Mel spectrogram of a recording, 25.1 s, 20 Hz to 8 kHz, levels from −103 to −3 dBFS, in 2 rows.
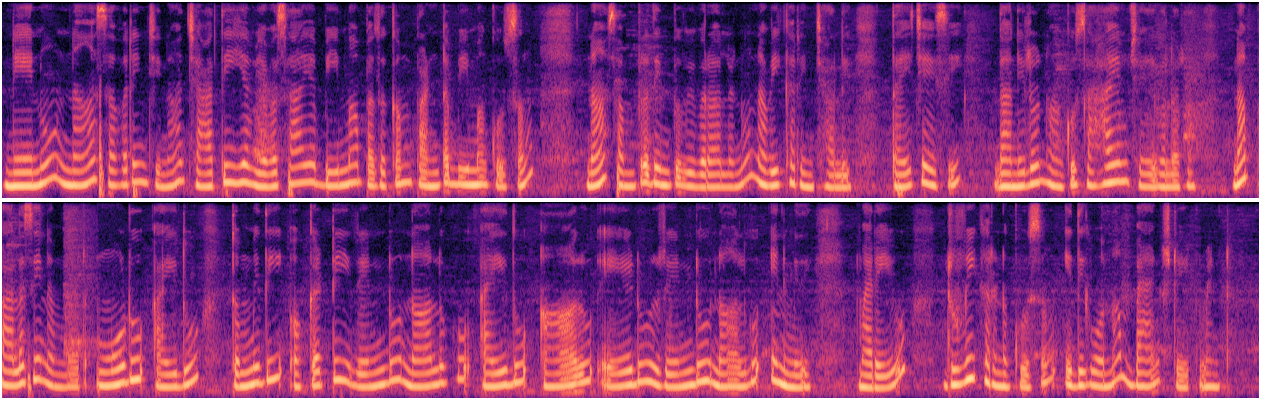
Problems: constant background noise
